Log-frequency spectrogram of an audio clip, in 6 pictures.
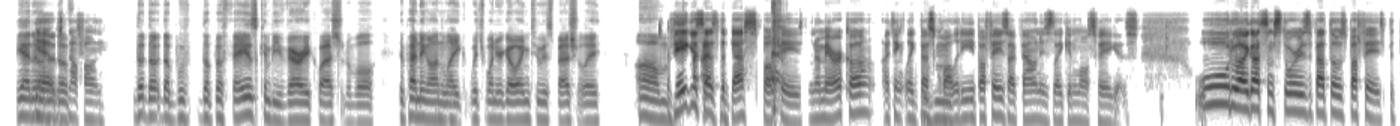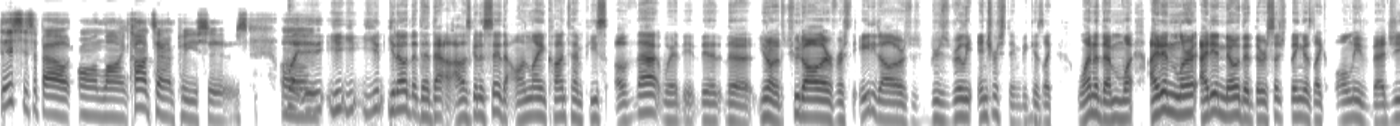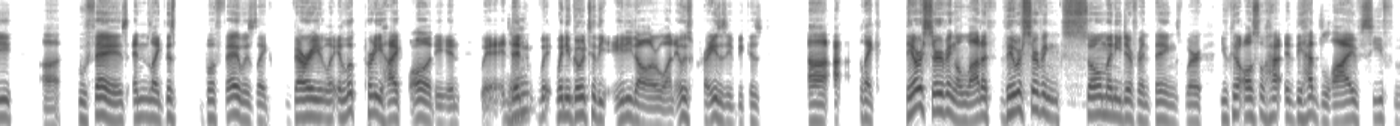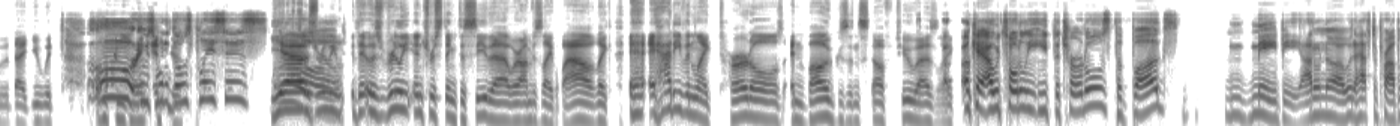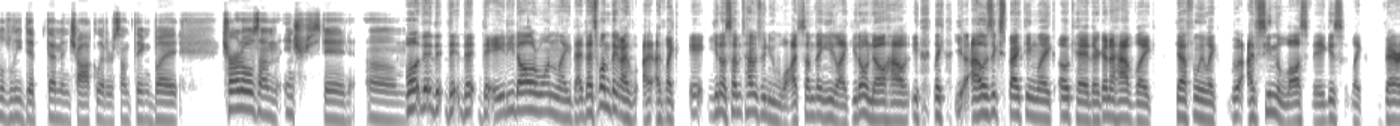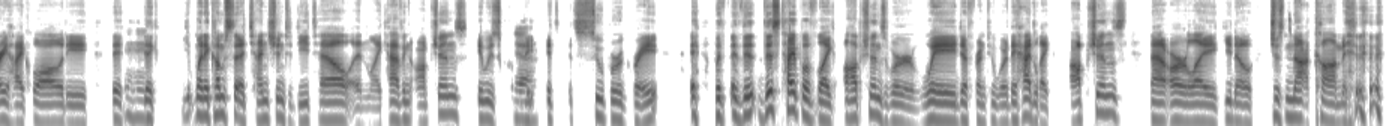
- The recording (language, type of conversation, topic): English, unstructured, How can creators make online content that truly connects with people?
- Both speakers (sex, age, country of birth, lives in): male, 30-34, United States, United States; male, 40-44, United States, United States
- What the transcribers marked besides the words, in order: cough; other background noise; gasp; disgusted: "Ooh"; tapping; unintelligible speech; laughing while speaking: "common"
